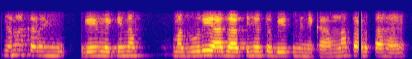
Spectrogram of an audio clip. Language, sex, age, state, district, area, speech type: Hindi, female, 60+, Uttar Pradesh, Ayodhya, rural, conversation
